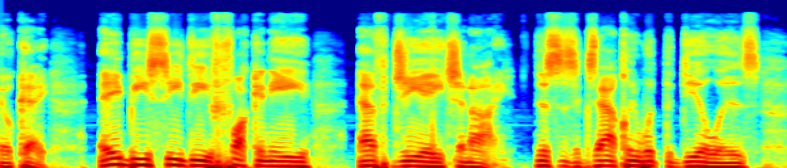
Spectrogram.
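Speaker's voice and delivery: ordinary talk, nothing marked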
